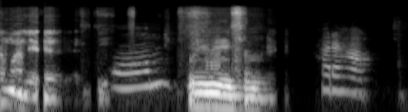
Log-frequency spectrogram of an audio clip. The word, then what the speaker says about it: ह्राः: हरहा, ये मंत्र है पद्म पुराण में।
